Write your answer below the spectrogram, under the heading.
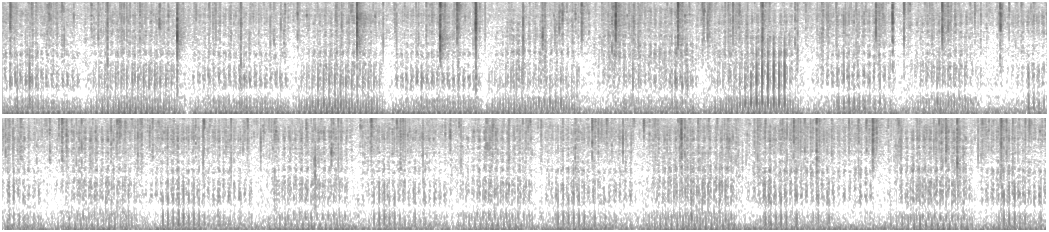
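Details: Continuous deep purring from a cat, a dense low rumble, under the frequent snapping and crackling of a fireplace, with a brief brighter rustle partway through.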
